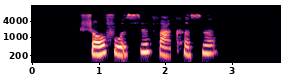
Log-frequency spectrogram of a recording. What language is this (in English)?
Chinese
